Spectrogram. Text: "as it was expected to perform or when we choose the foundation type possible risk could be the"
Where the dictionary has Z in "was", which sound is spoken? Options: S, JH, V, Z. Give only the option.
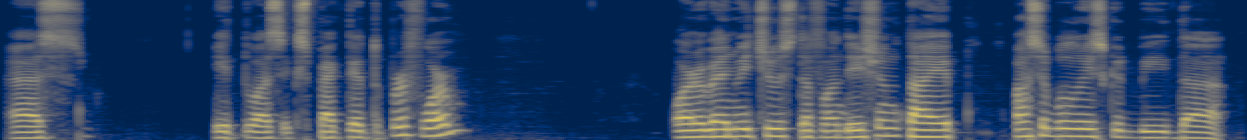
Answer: S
